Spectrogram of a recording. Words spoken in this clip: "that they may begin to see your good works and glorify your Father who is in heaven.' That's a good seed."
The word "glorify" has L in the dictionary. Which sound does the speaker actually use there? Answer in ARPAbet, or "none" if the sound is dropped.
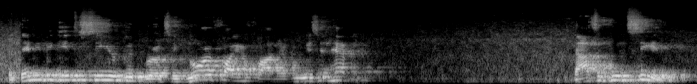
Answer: N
